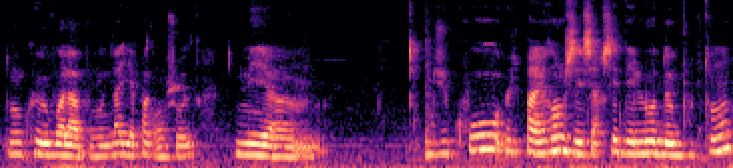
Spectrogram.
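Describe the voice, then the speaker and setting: A woman's voice: medium pitch, fairly even intonation, a little slow, darkish tone, a little hiss or hum. Young woman, chatty and rambling, slight cold, roomy phone sound, faint room ambience. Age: young adult. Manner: chatty, many fillers and restarts. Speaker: sewing vlogger. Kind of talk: casual tutorial chat. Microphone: boyfriend's phone.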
